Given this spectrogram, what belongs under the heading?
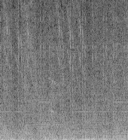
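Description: Automated turret gunfire in a video game, a steady dense burst of rapid shots running continuously at even loudness throughout.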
